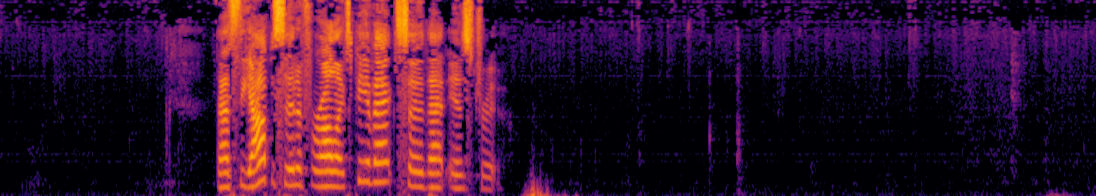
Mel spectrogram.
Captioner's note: long pause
